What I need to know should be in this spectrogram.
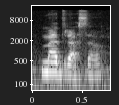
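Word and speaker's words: مدرسة: They're not actual vowels, except for the end one which is -- we write as a T but we don't pronounce. So it goes as an ah also at the end.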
